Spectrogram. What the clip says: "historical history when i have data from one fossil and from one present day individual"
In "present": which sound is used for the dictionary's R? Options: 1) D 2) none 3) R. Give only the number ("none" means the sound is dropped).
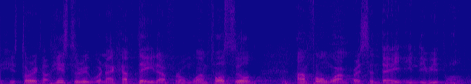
2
